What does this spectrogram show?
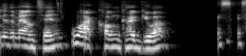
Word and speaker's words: Aconcagua: Aconcagua.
